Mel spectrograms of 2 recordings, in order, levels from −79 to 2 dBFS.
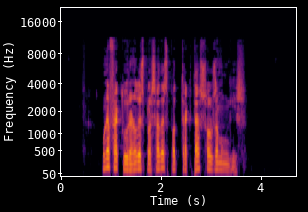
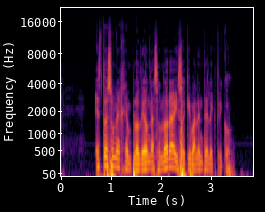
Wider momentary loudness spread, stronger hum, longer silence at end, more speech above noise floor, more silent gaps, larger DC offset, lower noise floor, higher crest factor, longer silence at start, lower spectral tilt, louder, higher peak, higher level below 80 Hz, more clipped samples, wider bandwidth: about the same, 12 LU vs 13 LU; neither; first, 1.05 s vs 0.4 s; first, 55 dB vs 41 dB; neither; neither; first, -79 dBFS vs -59 dBFS; about the same, 24 dB vs 20 dB; first, 0.85 s vs 0.65 s; second, -3.5 dB/octave vs -5.5 dB/octave; second, -24 LUFS vs -20 LUFS; about the same, -2 dBFS vs 0 dBFS; second, -62 dBFS vs -26 dBFS; neither; second, 11.5 kHz vs 15 kHz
